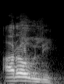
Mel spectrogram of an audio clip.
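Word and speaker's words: Aravalli: times from Indian language, if D is there, sound of D, then it is written as sound of R, so they are pronouncing as Aravali.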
